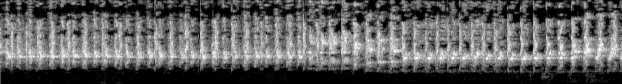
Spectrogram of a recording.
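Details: Lovebird pair, male with female after being brought together, chattering in a steady high-pitched buzz of squeaky notes that grows slightly louder in the second half.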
